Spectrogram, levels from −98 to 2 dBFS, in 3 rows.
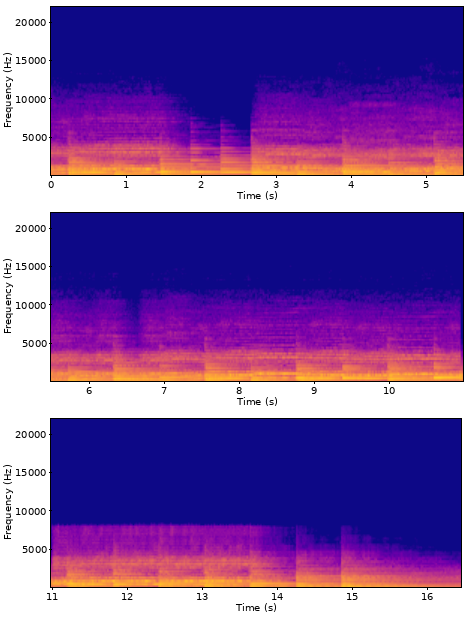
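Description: A call bitrate drop begins at 10.96 s and lasts to the end of the clip. The call's bandwidth estimate fell, forcing the Opus encoder onto a much smaller bit budget, which fits a fall from about 48 kbps to about 10 kbps. The audible bandwidth narrows from 20 kHz to 8 kHz, so the top end disappears. The sound turns muffled and coarse, with a rough, watery texture for the last 5.3 s, and it never recovers before the clip ends.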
